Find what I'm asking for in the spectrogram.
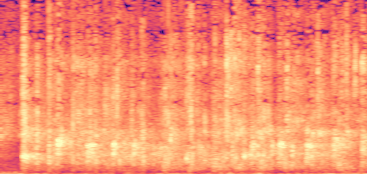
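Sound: audience applause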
